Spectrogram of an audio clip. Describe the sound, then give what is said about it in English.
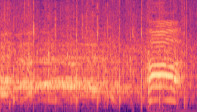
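A crowd at the New Normal Festival applauds Jayde Adams, Stephanie Yeboah and everyone at the festival with steady, dense clapping throughout, and a high, rising cheer or whoop rings out over it near the end. “A huge round of applause for the incredible Jayde Adams.”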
